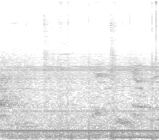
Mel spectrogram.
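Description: Quiet room tone: a steady low electrical hum with a few faint ticks.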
